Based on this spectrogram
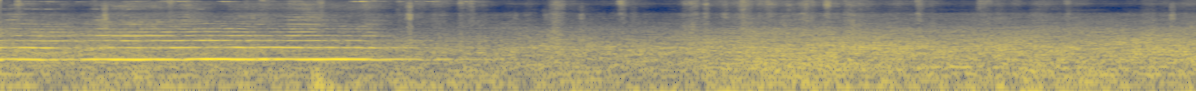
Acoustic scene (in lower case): street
